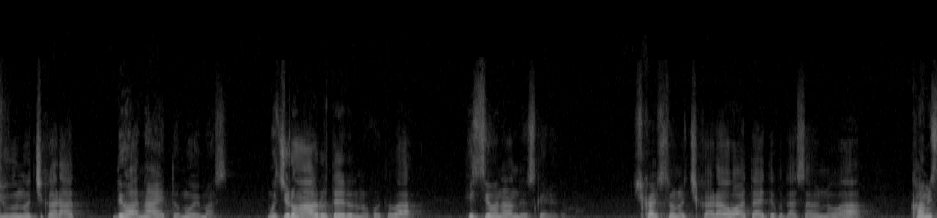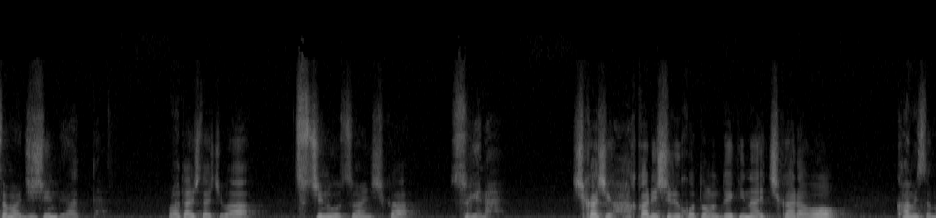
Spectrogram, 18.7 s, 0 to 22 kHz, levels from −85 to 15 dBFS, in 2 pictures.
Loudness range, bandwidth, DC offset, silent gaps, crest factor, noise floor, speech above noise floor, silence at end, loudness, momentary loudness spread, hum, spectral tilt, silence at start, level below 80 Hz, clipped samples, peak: 4 LU; 17.5 kHz; under 0.1%; none; 24 dB; -66 dBFS; 27 dB; 0 s; -39 LUFS; 16 LU; none; -5 dB/octave; 0 s; -72 dBFS; under 0.1%; -18 dBFS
